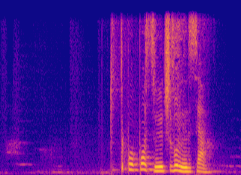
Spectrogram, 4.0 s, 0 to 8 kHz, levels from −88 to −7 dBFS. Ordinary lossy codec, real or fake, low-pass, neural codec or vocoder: none; fake; 7.2 kHz; codec, 16 kHz, 0.5 kbps, X-Codec, HuBERT features, trained on general audio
